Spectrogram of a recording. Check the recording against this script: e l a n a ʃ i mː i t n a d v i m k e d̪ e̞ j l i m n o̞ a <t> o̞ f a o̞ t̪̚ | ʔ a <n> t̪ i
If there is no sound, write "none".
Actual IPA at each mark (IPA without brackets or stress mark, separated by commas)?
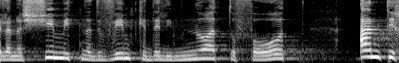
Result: t, n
